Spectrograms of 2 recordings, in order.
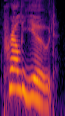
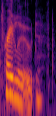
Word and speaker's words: prelude: So we started hearing things like, you know, capsule, prelude instead of prelude.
